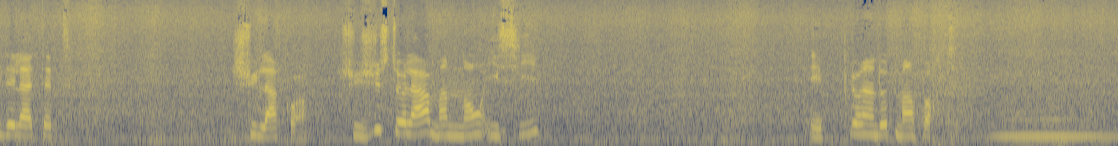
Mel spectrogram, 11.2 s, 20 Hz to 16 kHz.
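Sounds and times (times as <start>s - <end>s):
speech: 0.0s - 0.8s, 2.4s - 5.6s, 8.1s - 9.5s
rush of water as a sailboat moves through waves: 0.0s - 11.1s
wind: 0.0s - 11.1s
low rumble: 9.9s - 11.1s.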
